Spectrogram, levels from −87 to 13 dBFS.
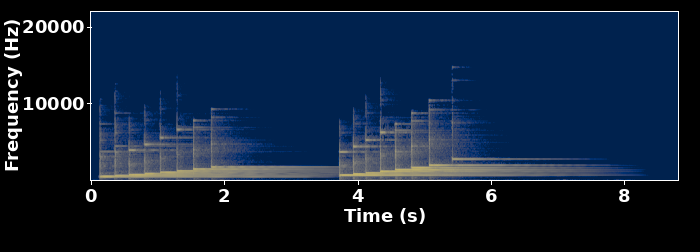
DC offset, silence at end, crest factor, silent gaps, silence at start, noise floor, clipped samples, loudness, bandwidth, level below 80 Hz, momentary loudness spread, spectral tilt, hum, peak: under 0.1%; 2.1 s; 16 dB; none; 0.15 s; -77 dBFS; under 0.1%; -16 LUFS; 11 kHz; -58 dBFS; 21 LU; 1 dB/octave; none; -2 dBFS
